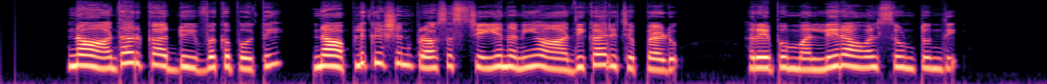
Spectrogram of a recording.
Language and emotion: Telugu, sad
